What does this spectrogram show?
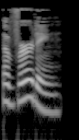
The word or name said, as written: averting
